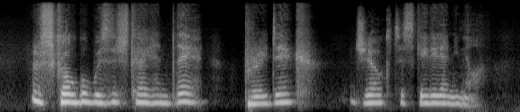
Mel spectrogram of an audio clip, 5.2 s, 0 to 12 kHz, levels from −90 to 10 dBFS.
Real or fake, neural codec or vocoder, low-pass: fake; codec, 16 kHz in and 24 kHz out, 0.4 kbps, LongCat-Audio-Codec, fine tuned four codebook decoder; 10.8 kHz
